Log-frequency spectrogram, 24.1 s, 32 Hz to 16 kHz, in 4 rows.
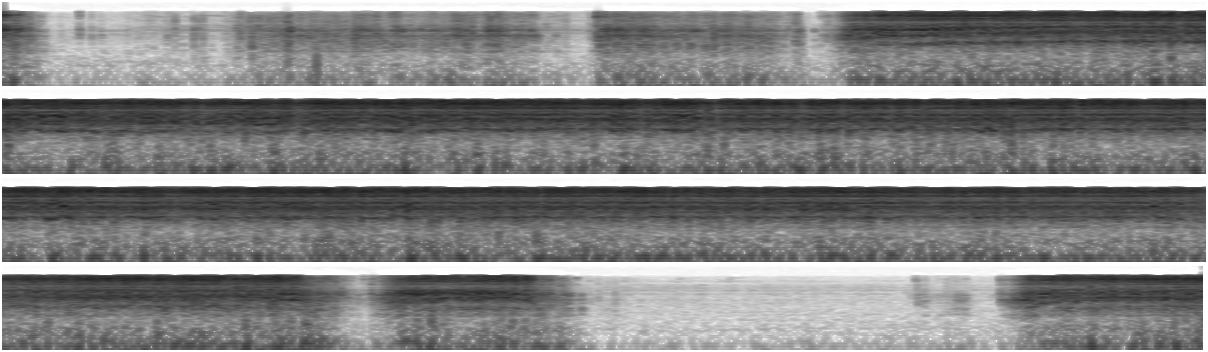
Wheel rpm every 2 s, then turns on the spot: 20, 20, 170, 220, 230, 230, 230, 230, 230, 180, 40, 80.
0-2 20-22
